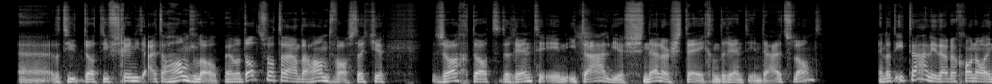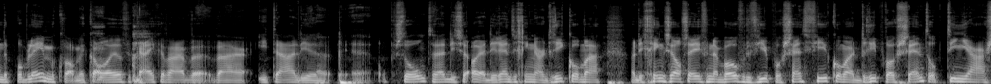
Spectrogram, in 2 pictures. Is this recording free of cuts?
no; 1 cut; at 13.1 s

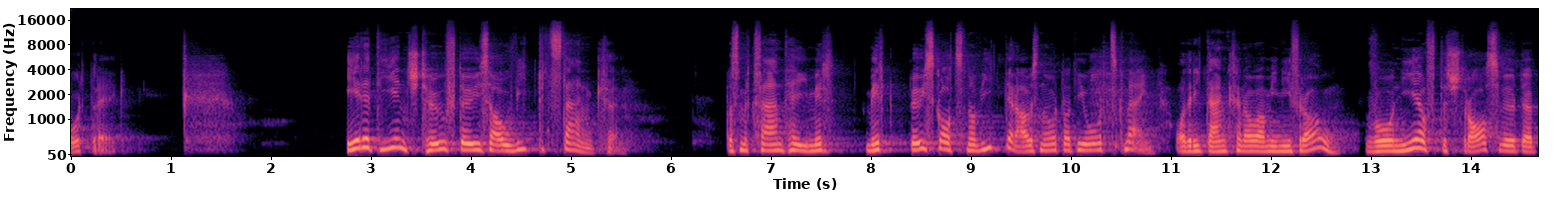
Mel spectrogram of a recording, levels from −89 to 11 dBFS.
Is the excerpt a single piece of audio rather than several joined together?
no; 2 cuts; at 10.9 s, 12.9 s

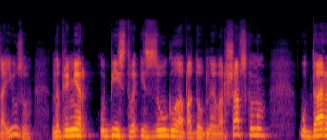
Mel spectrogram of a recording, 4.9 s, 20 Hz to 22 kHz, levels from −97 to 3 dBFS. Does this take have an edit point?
no; 0 cuts

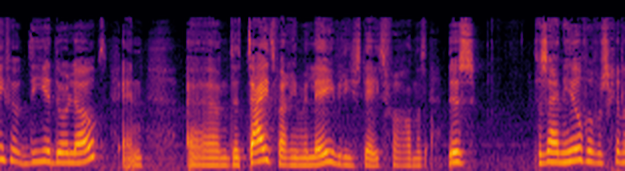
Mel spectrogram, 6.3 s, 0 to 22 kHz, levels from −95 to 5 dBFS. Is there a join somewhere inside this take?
yes; 2 cuts; at 1.2 s, 4.3 s

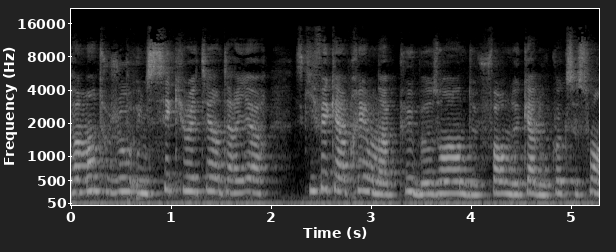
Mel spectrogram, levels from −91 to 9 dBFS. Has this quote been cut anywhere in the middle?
no; 0 cuts

